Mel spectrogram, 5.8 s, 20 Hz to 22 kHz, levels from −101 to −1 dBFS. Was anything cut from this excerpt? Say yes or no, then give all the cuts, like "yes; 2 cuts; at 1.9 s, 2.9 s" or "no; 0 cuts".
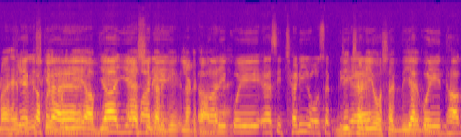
no; 0 cuts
